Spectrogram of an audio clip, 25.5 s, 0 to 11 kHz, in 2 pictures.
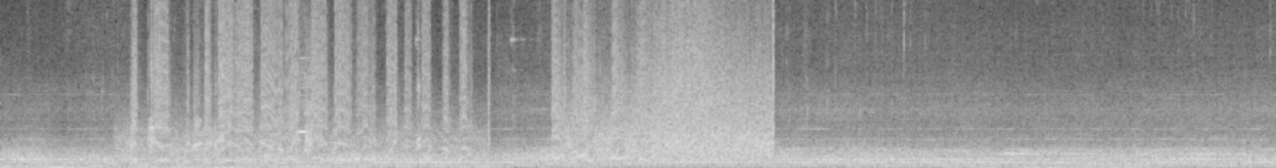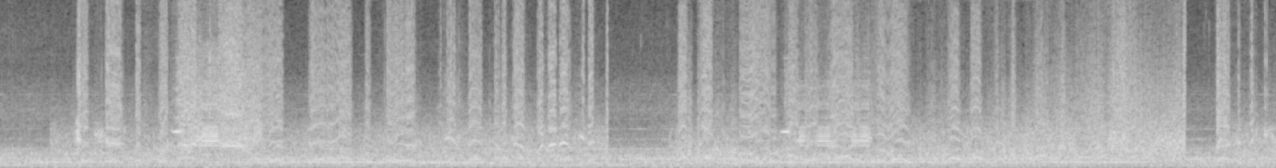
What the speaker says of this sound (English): Getting that Air France 777 right up close.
